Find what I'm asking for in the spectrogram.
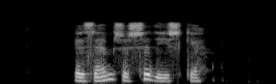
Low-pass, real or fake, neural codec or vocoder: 7.2 kHz; real; none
